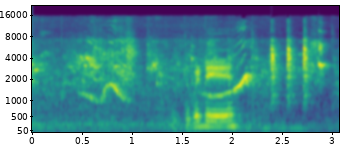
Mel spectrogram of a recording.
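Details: Male ring-necked parakeet, three years old and semi-tame, whistles a dipping glide and then a long rising sweep, overlapping a person's spoken words, followed by short clicking notes.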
